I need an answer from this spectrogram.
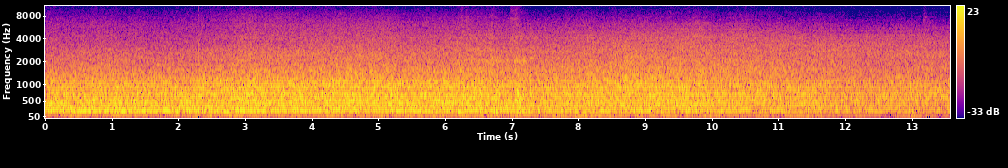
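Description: N700 series Shinkansen departing along the platform: a steady running rumble with a low hum, easing off near the end as the last car goes by.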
